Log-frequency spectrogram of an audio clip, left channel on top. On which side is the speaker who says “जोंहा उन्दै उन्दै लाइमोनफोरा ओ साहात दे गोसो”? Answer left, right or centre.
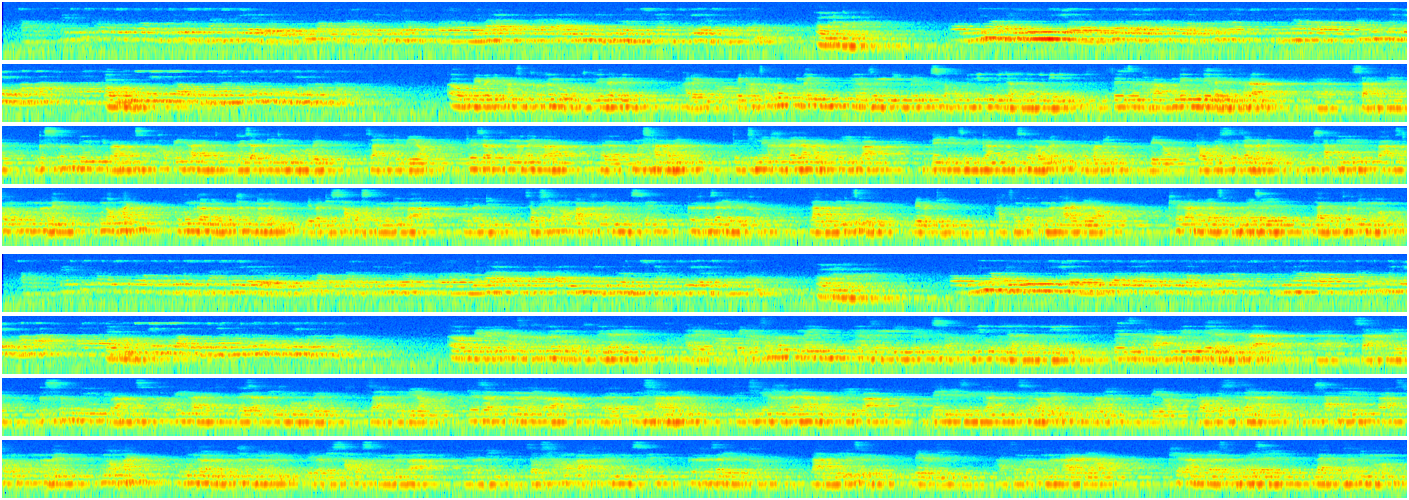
Left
